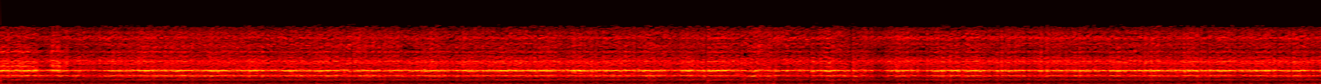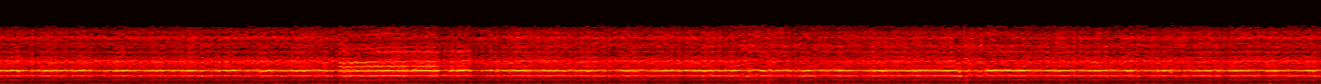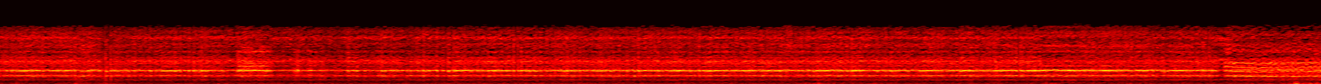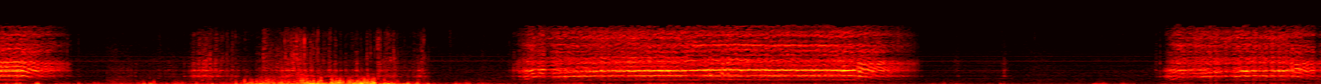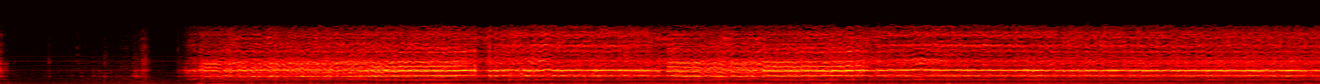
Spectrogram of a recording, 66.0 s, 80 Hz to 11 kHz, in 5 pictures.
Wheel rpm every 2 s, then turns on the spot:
160, 160, 160, 160, 160, 160, 160, 160, 160, 160, 160, 160, 160, 160, 160, 160, 160, 160, 160, 150, 30, 20, 60, 160, 40, 30, 60, 70, 160, 160, 160, 160, 160.
40-44 52-54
